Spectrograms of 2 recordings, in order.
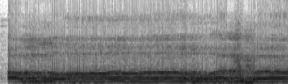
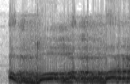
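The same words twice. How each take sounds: First: The vowel in 'bar' is stretched a little longer. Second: The vowel in 'bar' is short and direct. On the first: The speaker calls it wrong. "terpanjangnya sedikit, tertambah alif mat di situ" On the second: The speaker calls it right. "langsung bar"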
